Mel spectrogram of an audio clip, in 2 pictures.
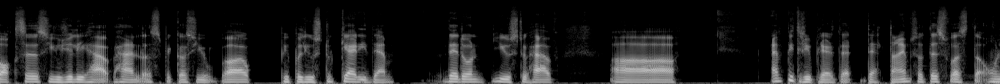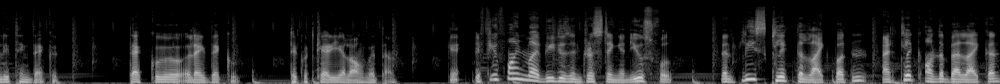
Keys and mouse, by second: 0.6 alt+click, 1.7 alt+right click, 6.8 alt+right click, 7.3 alt+click, 9.7 alt+middle click, 10.2 alt+click, 10.8 alt+right click, 11.3 alt+click, 13.0 alt+click, 13.7 alt+right click, 14.4 alt+middle click, 15.4 alt+click.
